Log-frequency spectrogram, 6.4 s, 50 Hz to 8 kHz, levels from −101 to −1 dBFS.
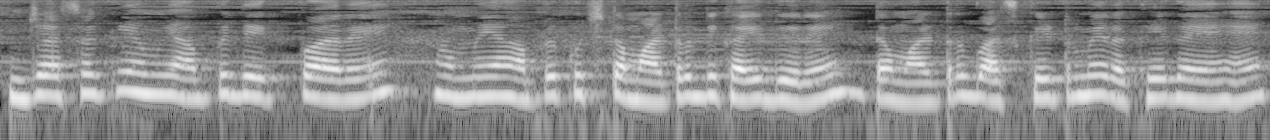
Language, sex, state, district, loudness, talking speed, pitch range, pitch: Hindi, male, Rajasthan, Jaipur, -16 LUFS, 225 wpm, 220-255 Hz, 240 Hz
